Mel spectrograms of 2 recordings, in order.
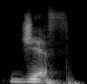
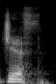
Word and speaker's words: GIF: pronunciations they are wrong it is a soft G pronounced jiff end of story end quote there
